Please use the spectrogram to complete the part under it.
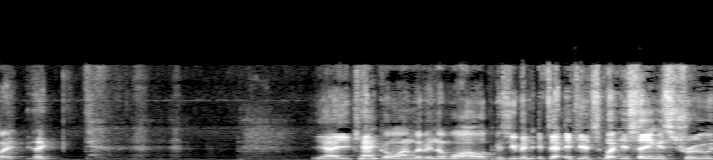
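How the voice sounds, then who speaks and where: Male chat host, middling pitch, blunt and teasing, probing questions, faint guitar music behind. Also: fairly bright tone. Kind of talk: casual probing relationship chat.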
